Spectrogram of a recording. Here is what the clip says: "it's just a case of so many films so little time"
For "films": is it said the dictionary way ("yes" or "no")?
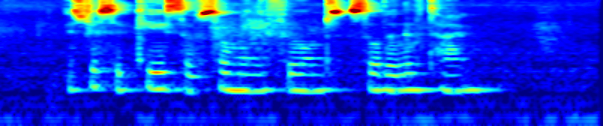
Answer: yes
